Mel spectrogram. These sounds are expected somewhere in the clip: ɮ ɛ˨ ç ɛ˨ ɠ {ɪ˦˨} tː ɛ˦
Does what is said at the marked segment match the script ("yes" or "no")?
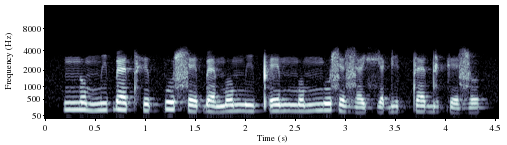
no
